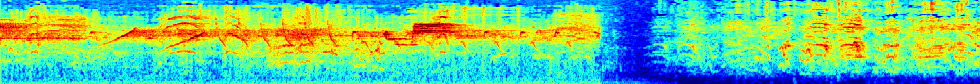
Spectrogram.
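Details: Lorikeets in a recording meant to entertain pet parrots: dense, busy chatter of high buzzy chirps and squeaks for six seconds. After a brief break comes fainter, more distant twittering.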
